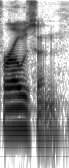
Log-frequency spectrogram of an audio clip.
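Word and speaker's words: Phrozen: a very good quality one another brand is frozen it's spelled p-h-r-o-z-e-n and that is another good company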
